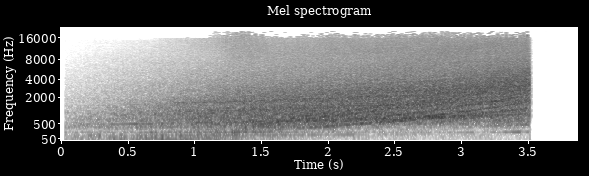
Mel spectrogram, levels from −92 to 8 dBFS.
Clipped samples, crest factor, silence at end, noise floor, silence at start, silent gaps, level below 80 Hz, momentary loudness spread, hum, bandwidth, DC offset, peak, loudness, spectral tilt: under 0.1%; 16 dB; 0.35 s; -41 dBFS; 0.15 s; none; -52 dBFS; 18 LU; none; over 20 kHz; under 0.1%; -4 dBFS; -17 LUFS; 0 dB/octave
